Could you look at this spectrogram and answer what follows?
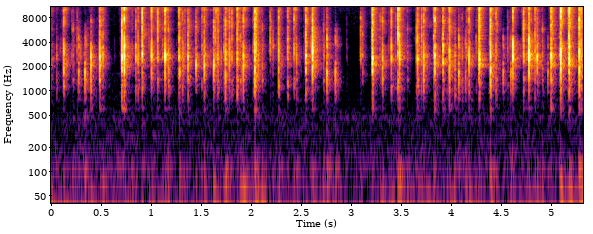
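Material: Polycarbonate.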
